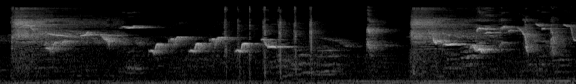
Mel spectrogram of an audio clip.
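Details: Caged contest Oriental magpie-robin with rich, sharp fill-ins: harsh scratchy notes, a quick stepped trill, fast clicking series, then loud chattering high phrases.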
